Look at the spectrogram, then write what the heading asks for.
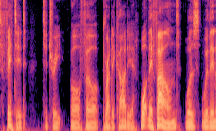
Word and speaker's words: bradycardia: there's something called i i read it as bradycardia but i think it's pronounced bradycardia right yeah it's a heart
